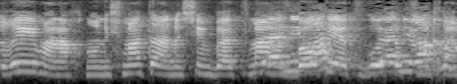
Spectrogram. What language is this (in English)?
Hebrew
